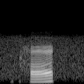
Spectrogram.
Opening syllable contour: rising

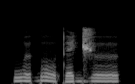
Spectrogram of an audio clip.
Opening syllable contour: high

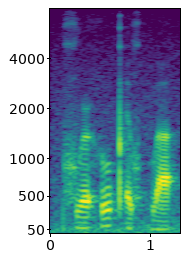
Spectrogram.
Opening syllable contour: low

